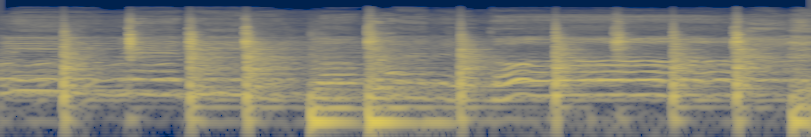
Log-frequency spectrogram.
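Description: Devotional Urdu song (a manqabat) with a male voice holding long, wavering notes over a steady drum beat of about three strokes a second, with heavy bass thumps near the middle.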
